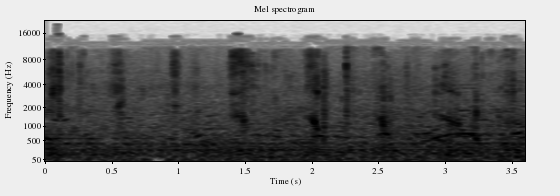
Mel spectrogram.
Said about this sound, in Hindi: इसको ऐसे ही चबा सकते हो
